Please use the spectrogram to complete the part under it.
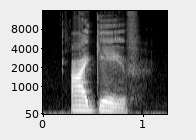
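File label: "I gave", English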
